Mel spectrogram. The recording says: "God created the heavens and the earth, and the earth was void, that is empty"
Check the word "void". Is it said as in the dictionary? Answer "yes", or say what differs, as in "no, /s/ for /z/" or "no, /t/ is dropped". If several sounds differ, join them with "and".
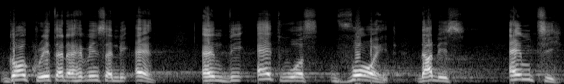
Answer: yes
